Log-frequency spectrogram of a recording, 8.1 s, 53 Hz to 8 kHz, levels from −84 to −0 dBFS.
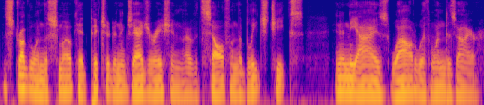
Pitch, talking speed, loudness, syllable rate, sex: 90 Hz, 170 wpm, -19 LUFS, 4.9 syllables/s, male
